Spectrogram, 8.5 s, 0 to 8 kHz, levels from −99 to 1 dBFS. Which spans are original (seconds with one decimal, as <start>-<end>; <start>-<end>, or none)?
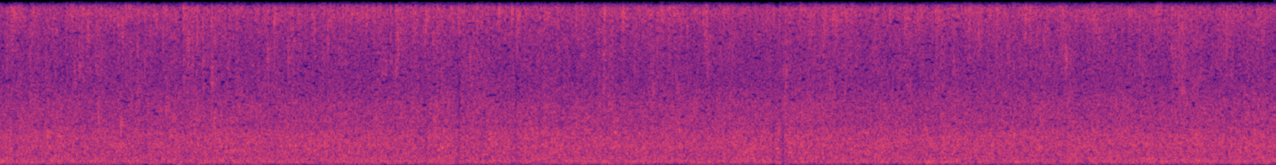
0.0-3.7; 4.2-8.5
